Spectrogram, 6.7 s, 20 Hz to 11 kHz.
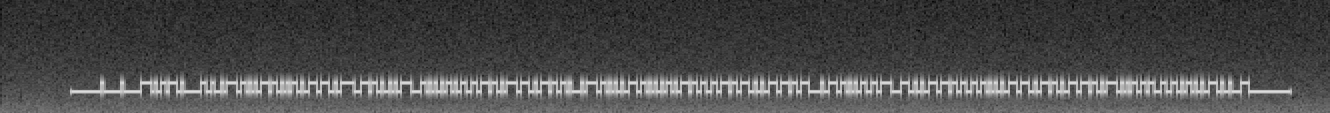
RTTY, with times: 1.0-1.3 PER
1.4-1.8 SANT
1.9-2.4 JORDI
2.5-2.7 EN
2.8-3.4 GERARD
3.5-3.6 I
3.7-3.9 NA
4.0-4.7 MARIONA
4.8-5.2 IRAN
5.3-5.4 A
5.5-6.3 ESLIDA.

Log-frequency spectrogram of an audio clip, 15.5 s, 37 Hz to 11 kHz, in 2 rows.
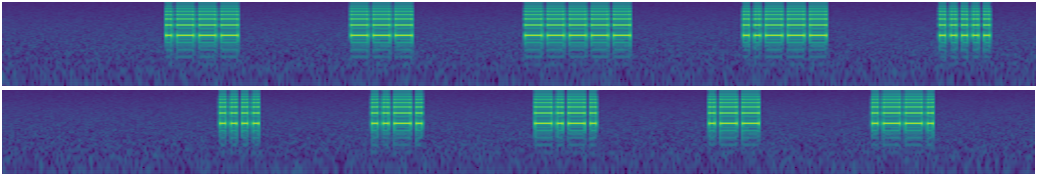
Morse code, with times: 1.2-7.4 JO025
9.4-14.7 HFCWP

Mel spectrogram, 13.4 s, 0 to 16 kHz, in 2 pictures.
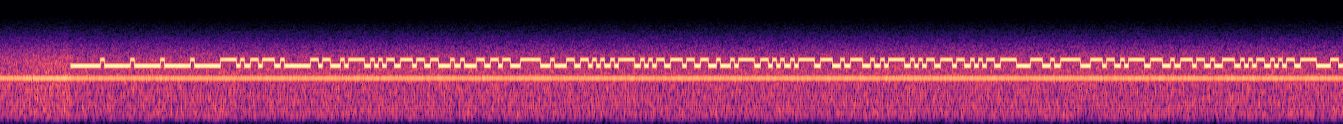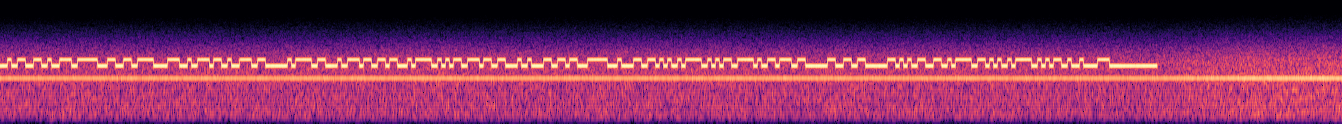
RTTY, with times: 1.6-2.0 LES
2.2-3.4 CULTURES
3.5-4.7 PERENNES
4.9-5.5 SONT
5.6-5.9 EN
6.1-7.7 ASSOCIATION
7.9-8.5 AVEC
8.6-9.1 LES
9.2-10.4 CULTURES
10.7-12.4 VIVRIERES.

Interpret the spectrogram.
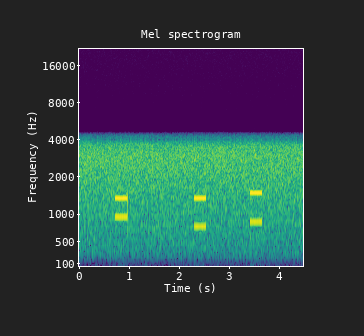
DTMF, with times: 0.7-1.0 0
2.3-2.5 5
3.4-3.7 9

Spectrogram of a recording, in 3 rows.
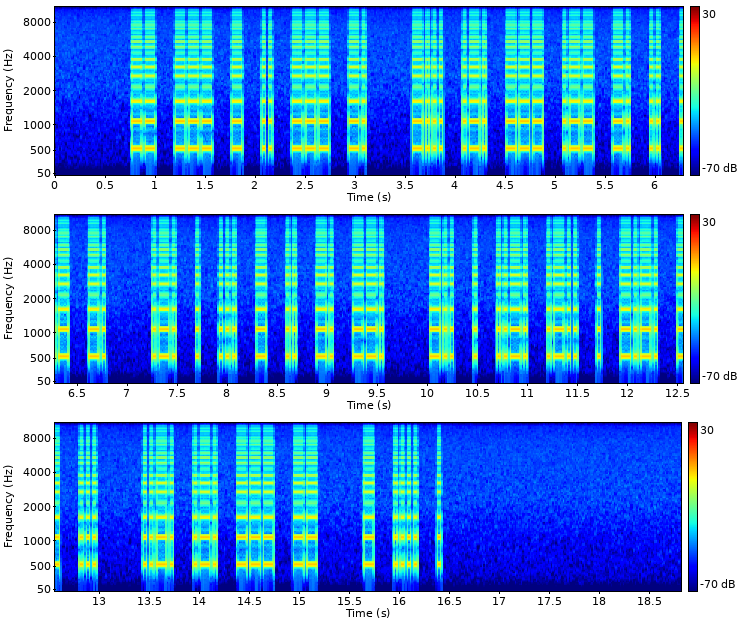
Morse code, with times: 0.8-3.1 MOTION
3.6-6.8 BROWNIAN
7.3-9.6 RESTING
10.0-13.0 DEFLECTS
13.5-15.2 FROM
15.7-16.4 THE

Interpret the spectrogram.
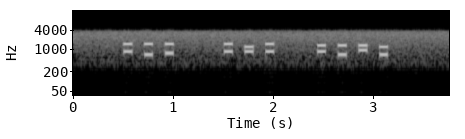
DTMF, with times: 0.5-1.0 936
1.5-2.0 979
2.4-3.1 8201

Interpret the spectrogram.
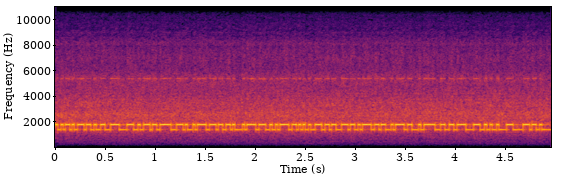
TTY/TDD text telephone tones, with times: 0.0-0.2 …
0.4-0.9 WON
1.0-1.5 THE
1.7-2.9 GENERAL
3.0-4.7 ELECTION.
4.8-5.0 …

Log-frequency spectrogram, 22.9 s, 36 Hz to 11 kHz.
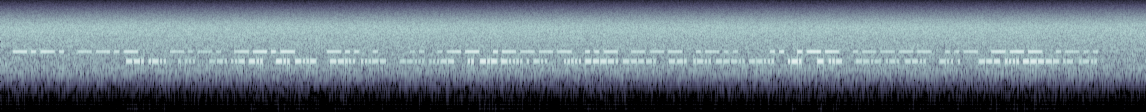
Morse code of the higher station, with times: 0.2-2.7 CQ
3.4-5.9 CQ
6.5-7.5 DE
8.2-14.7 IW1UOL
15.4-21.9 IW1UOL

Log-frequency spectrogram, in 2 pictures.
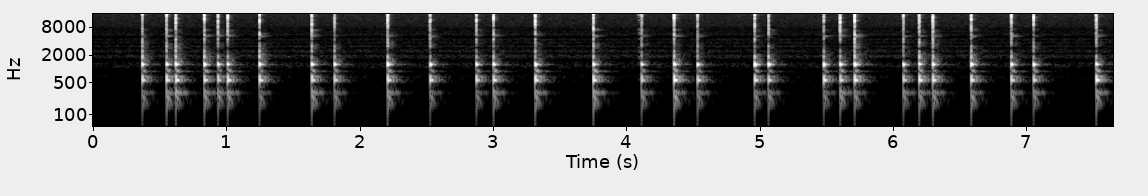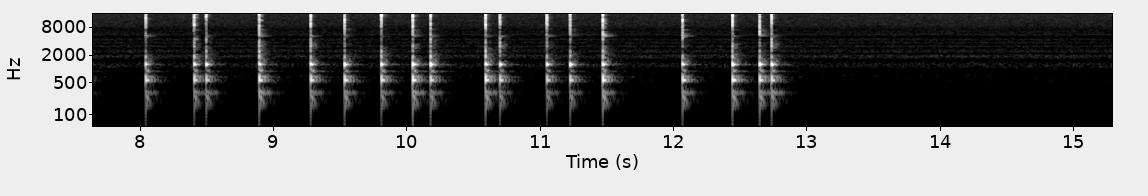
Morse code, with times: none

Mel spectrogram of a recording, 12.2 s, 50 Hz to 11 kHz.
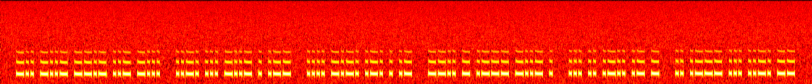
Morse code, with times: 0.2-2.4 DXQUB
2.6-4.3 FSXEW
4.6-6.2 HCREA
6.4-8.3 ZTJXE
8.5-9.9 SILAT
10.1-11.9 IJSFM

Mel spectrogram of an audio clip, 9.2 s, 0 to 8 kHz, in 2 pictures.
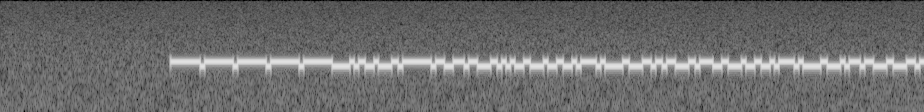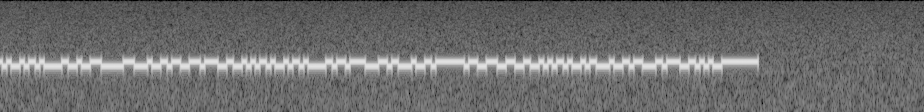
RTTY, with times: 2.2-2.7 WAS
2.8-3.6 GENAU
3.8-5.3 GEHANDELT
5.5-6.6 WURDE,
6.8-7.6 WIRD
7.8-8.3 AUS

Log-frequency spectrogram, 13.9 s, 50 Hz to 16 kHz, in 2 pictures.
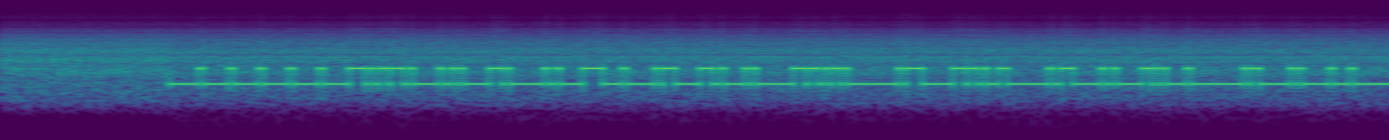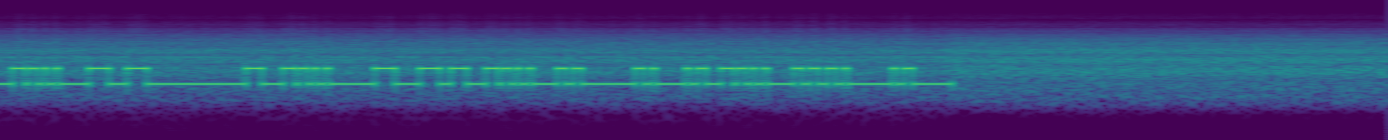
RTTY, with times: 2.2-3.9 JH5ZNX
4.1-4.6 DE
4.9-6.8 UA4BXK
7.2-8.3 559
8.5-9.3 559
9.5-10.5 802
10.7-11.6 802

